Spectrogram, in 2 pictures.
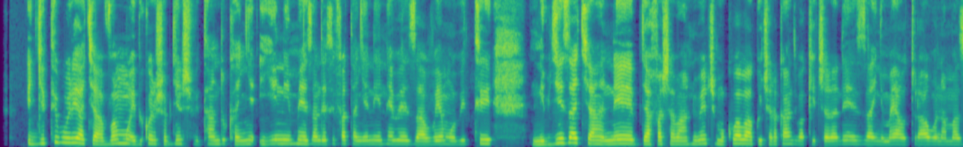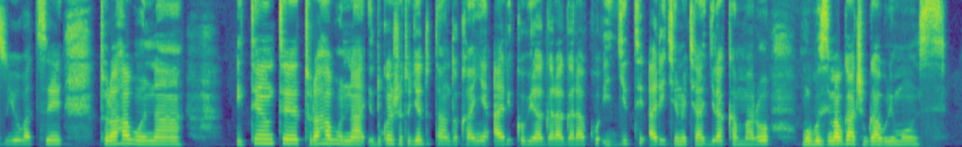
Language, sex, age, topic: Kinyarwanda, female, 18-24, finance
